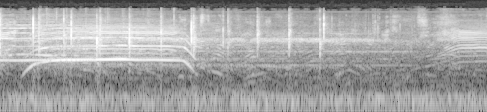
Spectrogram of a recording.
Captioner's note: people cheering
